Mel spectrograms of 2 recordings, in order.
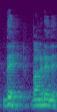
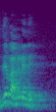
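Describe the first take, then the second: First: Low demand with a menacing laugh. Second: Said in the usual way. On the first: Acted. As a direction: chuckle as you demand it. (हसत हसत धमकावणारी मागणी)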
